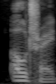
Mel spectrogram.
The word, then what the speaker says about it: Altraide: Altraide, yes.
